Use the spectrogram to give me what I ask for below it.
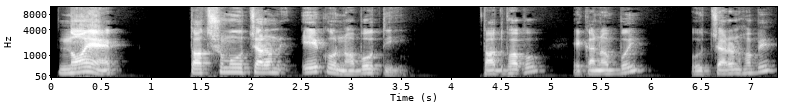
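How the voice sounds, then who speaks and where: A man teaching standard pronunciation, reading rules and example words one at a time in a measured recitation. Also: medium pitch, a bit bright. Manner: measured, reads rules and word lists one item at a time. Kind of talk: slow instructional recitation.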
